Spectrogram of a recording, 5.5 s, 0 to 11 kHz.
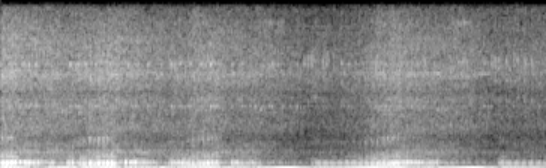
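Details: Toyota MR2 petrol engine still misfiring after new ignition leads: uneven, stumbling beat, lumpy at idle and rough when revving.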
